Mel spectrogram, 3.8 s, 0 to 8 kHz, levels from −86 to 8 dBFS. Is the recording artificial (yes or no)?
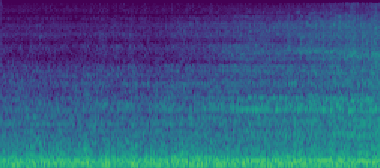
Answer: yes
